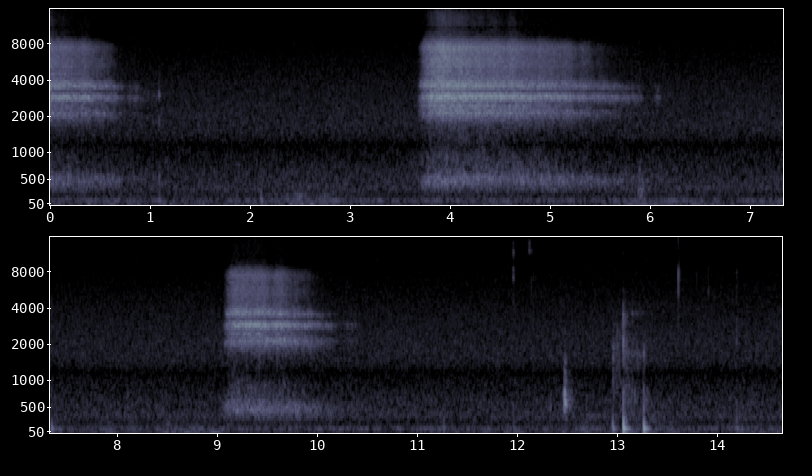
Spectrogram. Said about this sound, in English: Feel into the soothing power of this soft breath, this soft noise. Sensing into the power of this gentle, soothing sound, feel the comfort and release that it brings.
